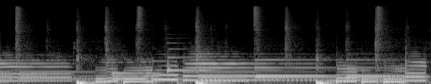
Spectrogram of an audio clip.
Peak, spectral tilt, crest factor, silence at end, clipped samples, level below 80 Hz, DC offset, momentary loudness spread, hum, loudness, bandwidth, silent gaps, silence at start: -4 dBFS; -8.5 dB/octave; 16 dB; 0 s; under 0.1%; -26 dBFS; under 0.1%; 6 LU; none; -20 LUFS; 16 kHz; none; 0 s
